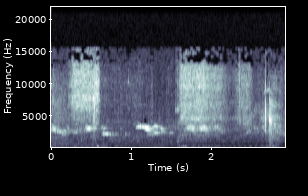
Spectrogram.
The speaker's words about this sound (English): Tie my shoes right now, and it's actually a really nice morning out. Might be able to hear the birds in the background. It is 425 right now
